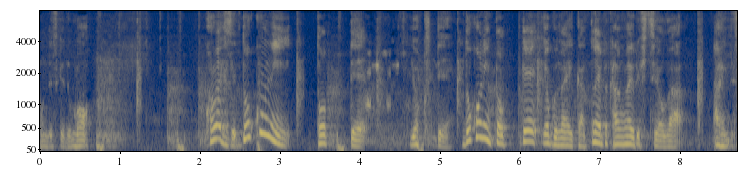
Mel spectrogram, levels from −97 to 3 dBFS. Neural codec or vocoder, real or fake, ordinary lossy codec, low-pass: codec, 16 kHz, 8 kbps, FunCodec, trained on LibriTTS, 25 frames a second; fake; none; none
